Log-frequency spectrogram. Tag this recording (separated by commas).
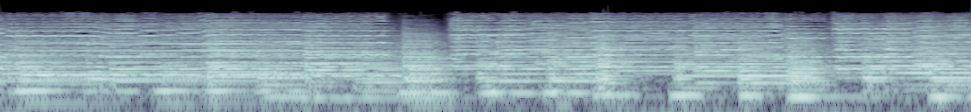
Music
